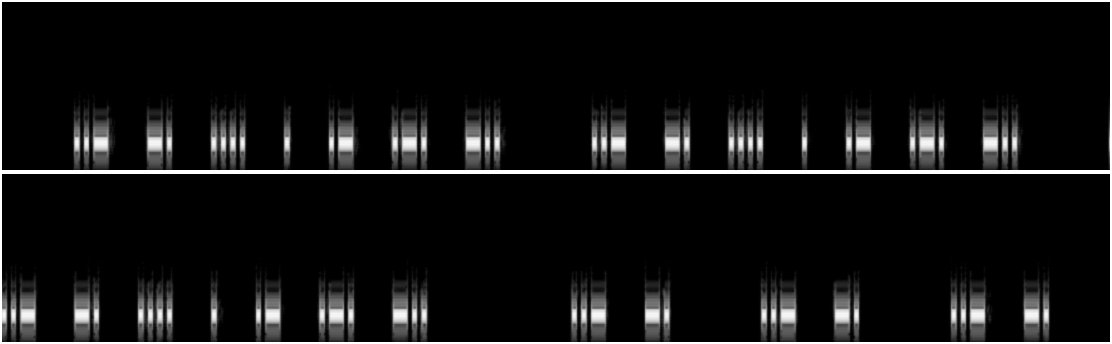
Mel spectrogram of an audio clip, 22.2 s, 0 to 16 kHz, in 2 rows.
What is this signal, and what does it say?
Morse code, heard as a keyed tone, about 25 wpm, spaced as for 15 wpm, 600 Hz. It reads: UNHEARD UNHEARD UNHEARD UN UN UN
